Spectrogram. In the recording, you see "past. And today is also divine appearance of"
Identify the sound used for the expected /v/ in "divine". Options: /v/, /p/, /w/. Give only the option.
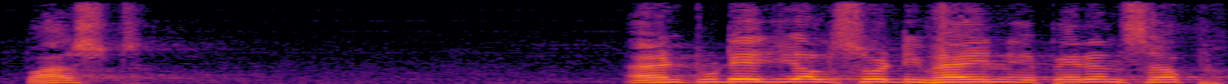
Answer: /p/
